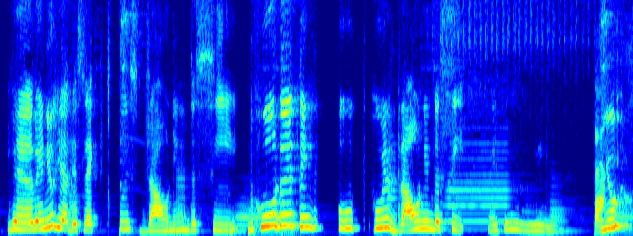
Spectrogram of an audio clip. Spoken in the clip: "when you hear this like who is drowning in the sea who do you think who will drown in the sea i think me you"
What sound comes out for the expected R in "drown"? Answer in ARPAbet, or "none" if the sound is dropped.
R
